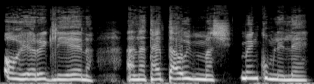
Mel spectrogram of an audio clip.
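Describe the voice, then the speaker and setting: Audio-story father: middle-aged Egyptian man, lowered voice, tired and tender played by a woman. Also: very fast, darkish tone, no room sound, clean studio sound, natural voice. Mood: grumbling. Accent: Egyptian Arabic.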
